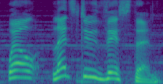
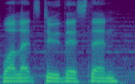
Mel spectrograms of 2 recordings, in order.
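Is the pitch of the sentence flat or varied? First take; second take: varied; flat. First: The sentence is said with varied, lively pitch. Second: The sentence is said in a flat monotone. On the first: "in my head, I read it with this voice" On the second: "I'll try and do it monotone"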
